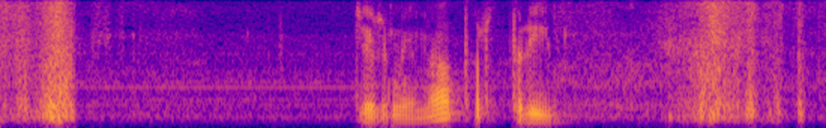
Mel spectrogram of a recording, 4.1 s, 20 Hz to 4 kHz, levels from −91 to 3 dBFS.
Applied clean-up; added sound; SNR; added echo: none; none; none; none.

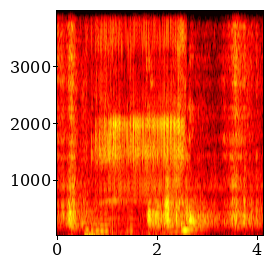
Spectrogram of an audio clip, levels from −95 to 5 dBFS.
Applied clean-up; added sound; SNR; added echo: none; Wood; -3 dB; reverberation time 1.6 s.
